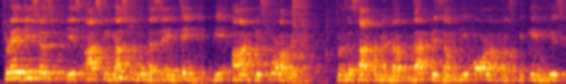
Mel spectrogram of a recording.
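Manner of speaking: normal talking voice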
